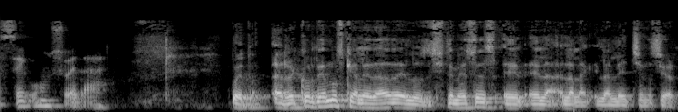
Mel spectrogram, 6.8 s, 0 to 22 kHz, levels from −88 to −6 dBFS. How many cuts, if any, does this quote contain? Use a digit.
1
